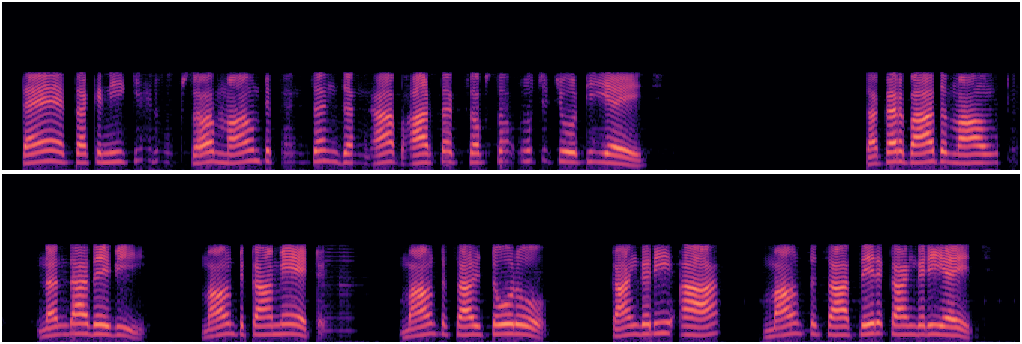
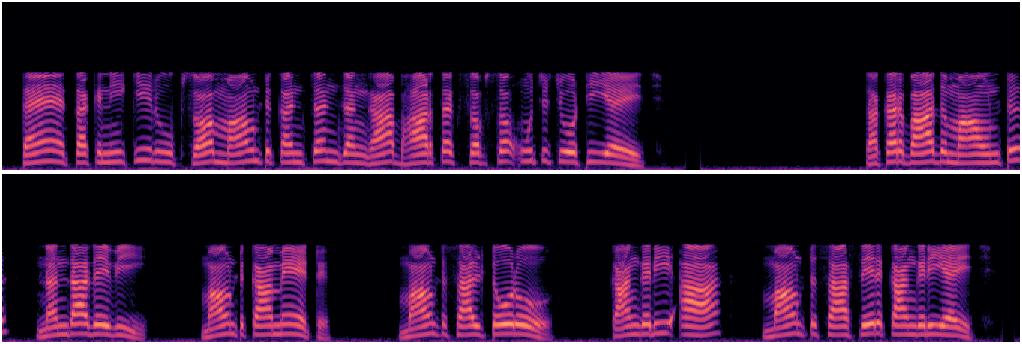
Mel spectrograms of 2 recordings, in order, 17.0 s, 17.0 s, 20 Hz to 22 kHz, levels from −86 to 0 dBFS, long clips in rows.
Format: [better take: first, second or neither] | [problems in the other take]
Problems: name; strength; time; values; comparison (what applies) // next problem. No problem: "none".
second | noise reduction (neural separator model SepFormer WHAMR!)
